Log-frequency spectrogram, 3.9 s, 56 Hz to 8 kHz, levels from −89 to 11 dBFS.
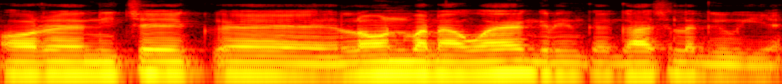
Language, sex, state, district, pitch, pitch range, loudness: Hindi, male, Gujarat, Valsad, 105 Hz, 100-105 Hz, -16 LUFS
